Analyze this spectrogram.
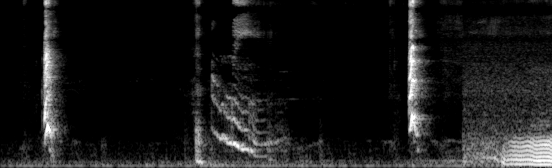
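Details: French Bulldog giving three sharp single barks several seconds apart, with a falling whine-like cry after the second bark and a low harmonic growling rumble at the end.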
